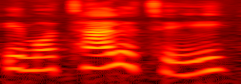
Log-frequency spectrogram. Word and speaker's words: immortality: Well, it's a noun that is stressed on the third syllable. We pronounce it this way, immortality, and the adjective is immortal.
